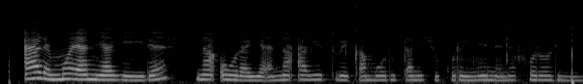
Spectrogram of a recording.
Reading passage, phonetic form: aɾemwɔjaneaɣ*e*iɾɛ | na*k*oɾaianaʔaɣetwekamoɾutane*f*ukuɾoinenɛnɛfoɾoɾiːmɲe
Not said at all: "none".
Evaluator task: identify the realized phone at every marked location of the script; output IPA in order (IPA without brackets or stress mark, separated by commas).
e, ʔ, ʃ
